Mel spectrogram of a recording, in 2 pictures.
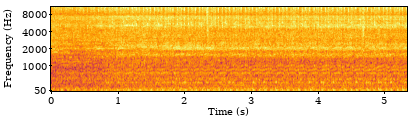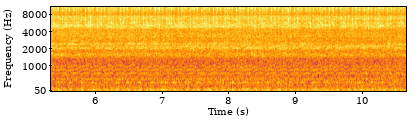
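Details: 2008 Mercedes-Benz ML350 GL petrol engine idling with an uneven, lumpy beat from a misfire on cylinder 7; low compression suspected.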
